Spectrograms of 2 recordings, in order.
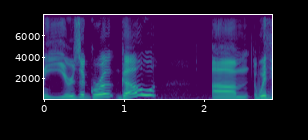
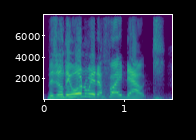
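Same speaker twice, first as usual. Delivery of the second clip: bold, raised voice; determined declaration; 9 semitones higher, 11 dB louder than usual. Acted. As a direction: declare it boldly. Dubbing game dialogue, dramatic line.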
